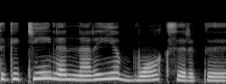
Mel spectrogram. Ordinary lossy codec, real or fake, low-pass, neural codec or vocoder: none; real; 7.2 kHz; none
